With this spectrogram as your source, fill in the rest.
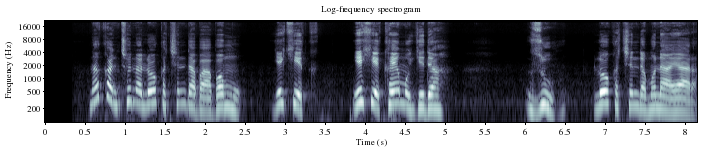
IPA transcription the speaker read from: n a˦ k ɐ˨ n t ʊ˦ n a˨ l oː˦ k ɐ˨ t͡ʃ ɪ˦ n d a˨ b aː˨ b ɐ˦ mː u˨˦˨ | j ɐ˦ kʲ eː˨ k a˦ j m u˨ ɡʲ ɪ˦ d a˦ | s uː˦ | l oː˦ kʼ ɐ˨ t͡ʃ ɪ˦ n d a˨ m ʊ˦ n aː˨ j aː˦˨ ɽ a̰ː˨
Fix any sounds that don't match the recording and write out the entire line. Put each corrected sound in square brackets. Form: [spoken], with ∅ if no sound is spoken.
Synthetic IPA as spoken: n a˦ k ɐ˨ n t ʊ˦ n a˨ l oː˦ k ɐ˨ t͡ʃ ɪ˦ n d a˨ b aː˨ b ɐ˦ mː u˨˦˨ | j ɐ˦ kʲ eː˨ k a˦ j m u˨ ɡʲ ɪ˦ d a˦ | [z] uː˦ | l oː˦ [k] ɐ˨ t͡ʃ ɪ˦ n d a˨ m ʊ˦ n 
